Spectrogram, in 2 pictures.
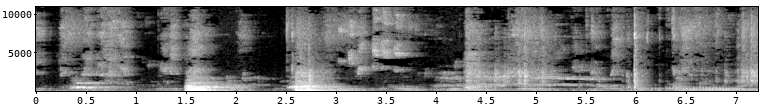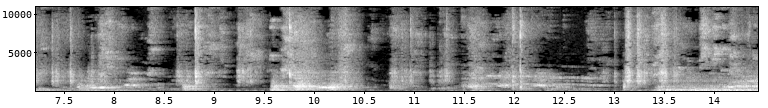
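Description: A cat crunches dry food close by.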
